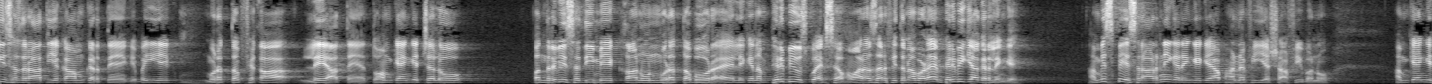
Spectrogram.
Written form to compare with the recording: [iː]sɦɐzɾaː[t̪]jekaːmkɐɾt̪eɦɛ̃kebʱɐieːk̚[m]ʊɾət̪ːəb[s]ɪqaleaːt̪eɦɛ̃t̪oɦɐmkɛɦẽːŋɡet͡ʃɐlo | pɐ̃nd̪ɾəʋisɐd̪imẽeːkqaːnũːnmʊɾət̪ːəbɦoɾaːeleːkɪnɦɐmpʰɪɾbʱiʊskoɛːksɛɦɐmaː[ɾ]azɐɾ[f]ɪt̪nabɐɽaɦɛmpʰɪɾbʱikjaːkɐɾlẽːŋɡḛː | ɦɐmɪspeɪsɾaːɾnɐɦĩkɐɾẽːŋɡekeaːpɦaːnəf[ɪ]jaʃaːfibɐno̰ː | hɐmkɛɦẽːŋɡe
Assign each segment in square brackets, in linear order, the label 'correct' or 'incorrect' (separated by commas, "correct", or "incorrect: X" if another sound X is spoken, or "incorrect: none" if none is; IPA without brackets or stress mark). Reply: correct, correct, correct, incorrect: f, correct, correct, incorrect: i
